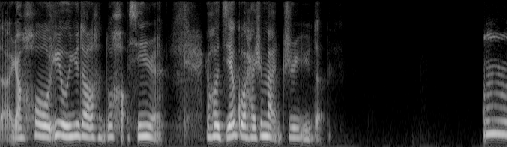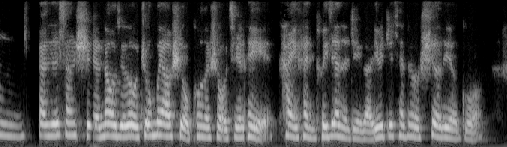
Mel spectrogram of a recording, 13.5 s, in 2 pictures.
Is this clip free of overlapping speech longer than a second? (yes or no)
yes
